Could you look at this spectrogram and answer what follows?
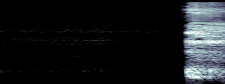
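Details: Adult woman gives a single short, sharp cough after near silence while preaching a devotional: cough.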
